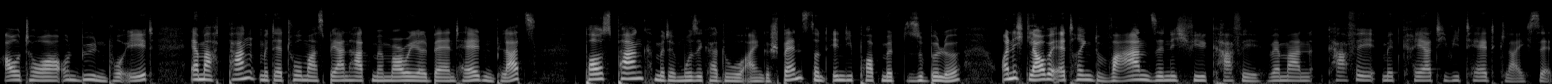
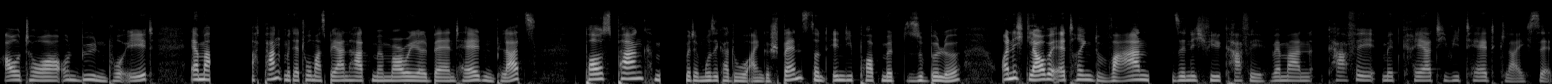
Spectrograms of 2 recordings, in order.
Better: first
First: none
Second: audio freezing; at 2 s, at 6.5 s and at 11 s

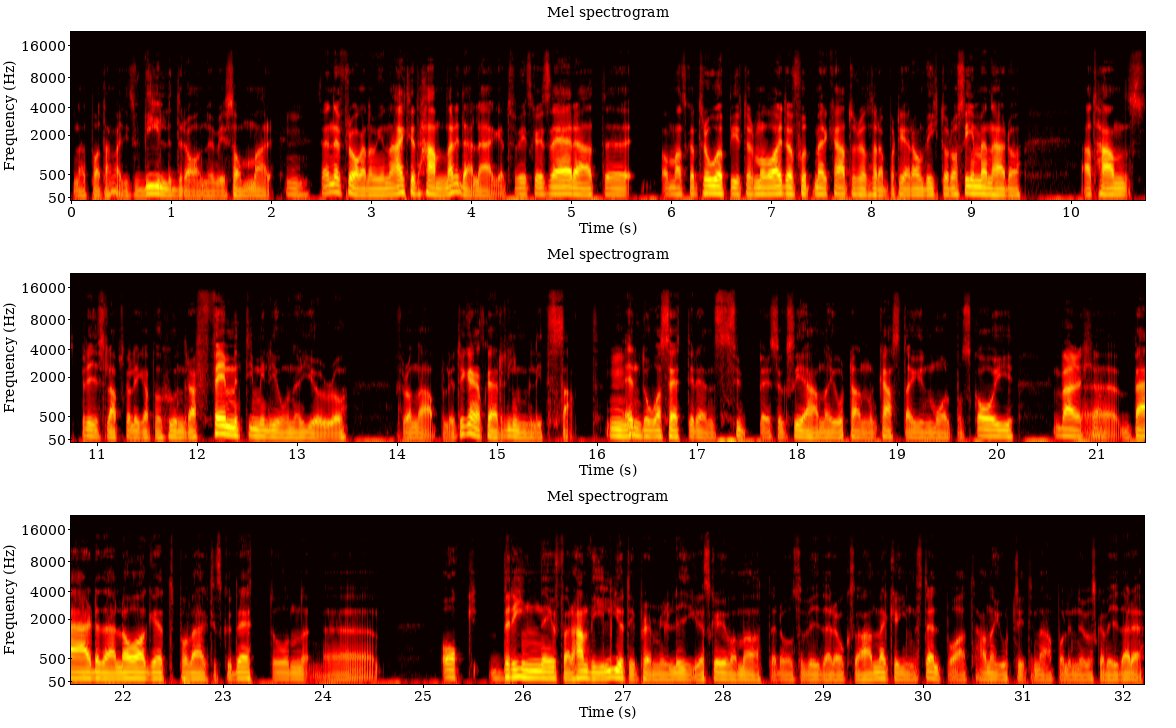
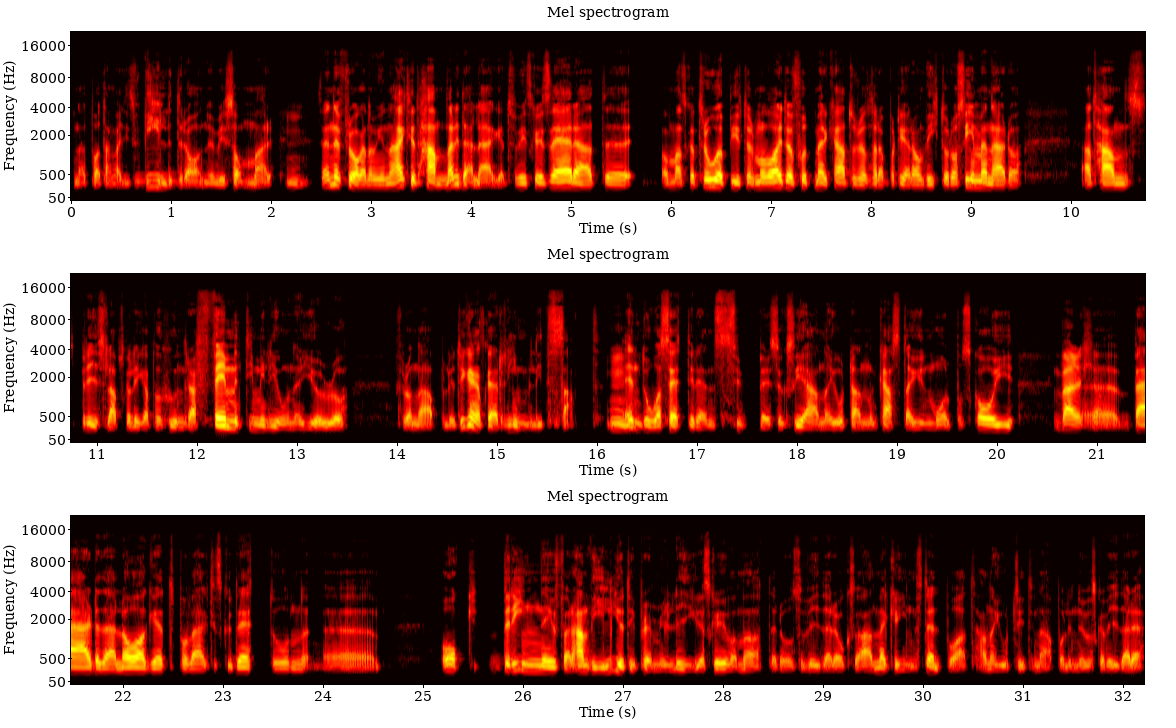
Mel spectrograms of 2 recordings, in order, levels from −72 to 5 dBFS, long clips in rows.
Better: first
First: none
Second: thin; very; fading below 300 Hz

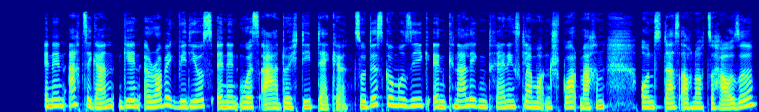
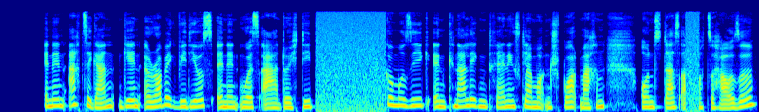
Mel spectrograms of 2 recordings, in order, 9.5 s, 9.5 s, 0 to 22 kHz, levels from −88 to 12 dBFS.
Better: first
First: none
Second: audio cutting out; filled with static; at 4 s for 1 s and at 8.5 s

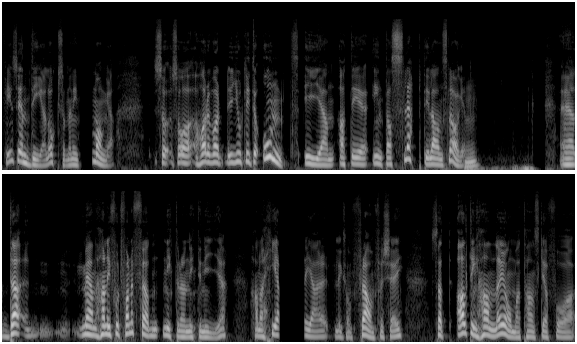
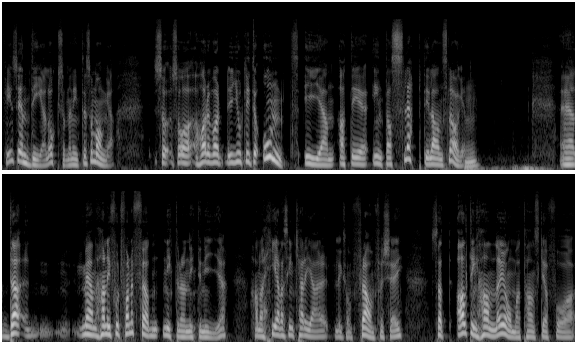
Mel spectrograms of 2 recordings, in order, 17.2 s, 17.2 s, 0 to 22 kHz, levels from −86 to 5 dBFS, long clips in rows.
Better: second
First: audio cutting out; at 1 s, at 8 s and at 13 s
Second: none

